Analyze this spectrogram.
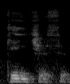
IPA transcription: ˈkʲɛɪt͡ʃʲɛsʲɪ

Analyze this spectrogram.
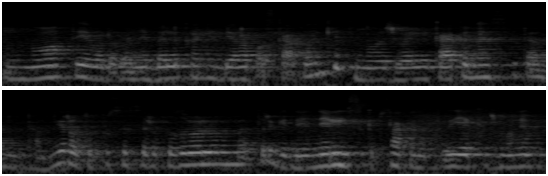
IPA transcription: ˈnʊ oː tɐɪ ˈʋɐ dɐˈbɐ nʲɛbʲɛˈlʲɪkɐ nʲɛˈbʲiɛrɐ pɐs ˈkɑː ɐplˠɐŋʲˈkʲiːt nʊʋɐˈʒʲuɔjɪ iː ˈkɑːpʲɪnʲɛs ɪ ˈtʲɛn tʲɛn ˈiːrɐ tuː ˈpʊsʲsʲɛsʲɛrʲʊ ˈpʊzbroːlʲʊ bʲɛt ˈɪrʲɡʲɪ nʲɛ nʲɛˈlʲiːsʲɪ kɐɪp ˈsɑːkɐnt iː ˈɑːkʲɪs ʒmoːˈnʲeːm

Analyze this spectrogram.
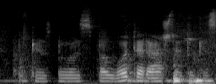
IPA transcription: ˈtoːkʲɛs ˈbʊʋɐ spɐlˠˈʋoːtʲɪ ˈrɑːʃtɐɪ ˈtoːkʲɛs

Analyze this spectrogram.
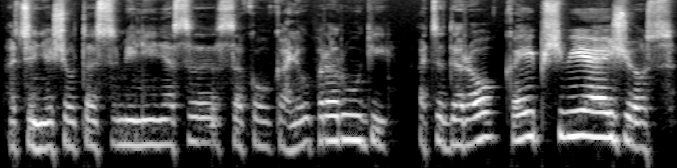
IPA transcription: ɐtʲˈsʲɪnʲɛʃʲɛʊ ˈtɐs mʲeːˈlʲiːnʲɛs sɐˈkɐʊ ˈɡɐlʲ jɛʊ prɐˈruːɡʲiː ɐtʲsʲɪdɐˈrɐʊ kɐɪp ˈʃʲʋʲiɛʒʲoːs

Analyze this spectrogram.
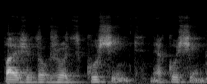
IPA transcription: ˈpɑːʋʲiːzʲˌd͡ʒʲoːʊ ˈtuɔks ˈʒuɔdʲɪs ˈkʊˌʃʲiːnʲtʲ nʲɛˈkʊʃʲɪŋk

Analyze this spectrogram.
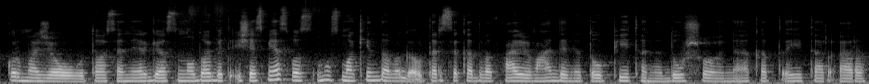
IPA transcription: kʊr mɐˈʒʲɛʊ toːs ɛˈnʲeːrʲɡʲɪjoːs sʊnɐʊˈdoːj ˈbʲɛt ɪʃ ɛsʲˈmʲeːs ˈmʊs ˈmʊs moːˈkʲiːndɐʋoː ˈɡɐlˠ ˈtɐrʲsʲɪ ˈkɐt ˈʋɐt ˈpɑːʋʲɪ ˈʋɐnʲdʲɛnʲɪ tɐʊˈpʲiːtʲ tʲɛn ɪ ˈduːʃʊ ɐˈnʲɛ kɐt ˈɐɪtʲ ɐr ˈɐr

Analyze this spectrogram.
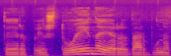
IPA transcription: ˈtɐɪ ɪr ɪʃ ˈtuː ˈɛɪnɐ ˈɪr ˈdɐr ˈbuːnɐ

